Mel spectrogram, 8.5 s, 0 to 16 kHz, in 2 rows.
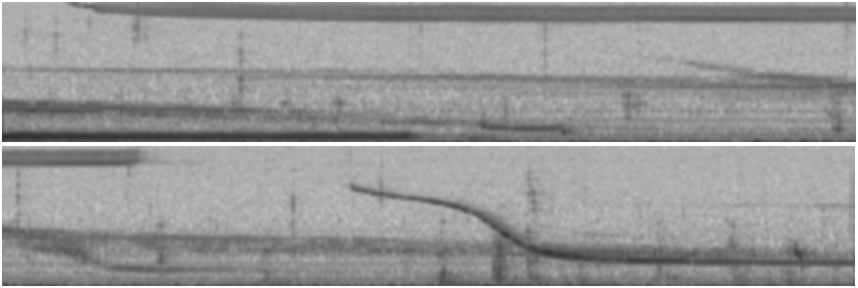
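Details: Under Antarctic sea ice in McMurdo Sound, November 2017, an observatory 21 m deep records Weddell seals: a steady low tone and a high sustained whistle, then gliding downward calls and one steep swooping descent.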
